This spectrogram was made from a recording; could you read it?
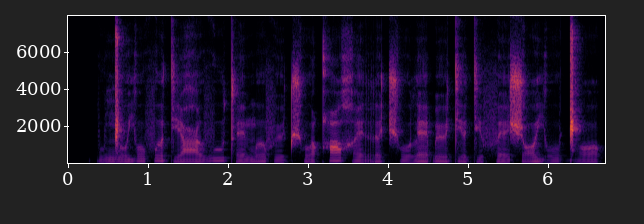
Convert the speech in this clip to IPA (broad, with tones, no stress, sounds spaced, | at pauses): p u˩ ŋ͡ǁ o˨ j o˦ f ɤ˥ tʲ ɛ˨ ʕ ɤ˨ v u˥ tʼ ɛ˩ m ɤ˦ f ø˩ t͡ʃʰ o˨ qʰ ɔ˥ χ ɛ˩ r ə˦ t͡ʃʰ o˩ l ɛ˥ ɓ ø˥ tʲ ə˦ tʲ ə˨ f ɛ˨ ʃ ɔ˦ j o˩ ɡ͡ǁ ɔ˦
